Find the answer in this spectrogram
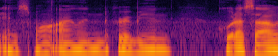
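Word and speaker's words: Curaçao: small island the Caribbean kurasa is the name in English it's carasa but the real way to pronounce it is kurasa okay I speak three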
